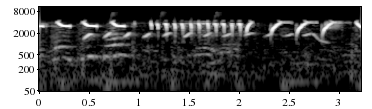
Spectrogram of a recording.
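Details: Canary song used to tutor young canaries: looping slurred whistles, a quick run of chirps and curling downward notes, with softer lower notes mixed in.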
